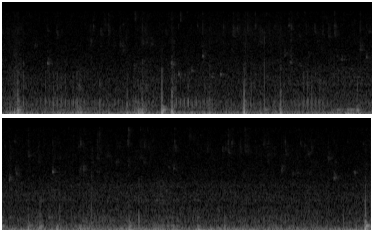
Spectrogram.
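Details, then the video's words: Adult female brown tabby cat with white underside purring while eating indoors; a low, steady rumbling purr runs throughout, broken by sharp clicks and wet smacking sounds of chewing in a small room. "Cat Purring"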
